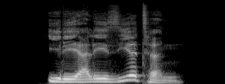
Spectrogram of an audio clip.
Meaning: inflection of idealisieren: 1. first/third-person plural preterite 2. first/third-person plural subjunctive II
- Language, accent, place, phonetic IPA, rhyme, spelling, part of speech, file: German, Germany, Berlin, [idealiˈziːɐ̯tn̩], -iːɐ̯tn̩, idealisierten, adjective / verb, De-idealisierten.ogg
